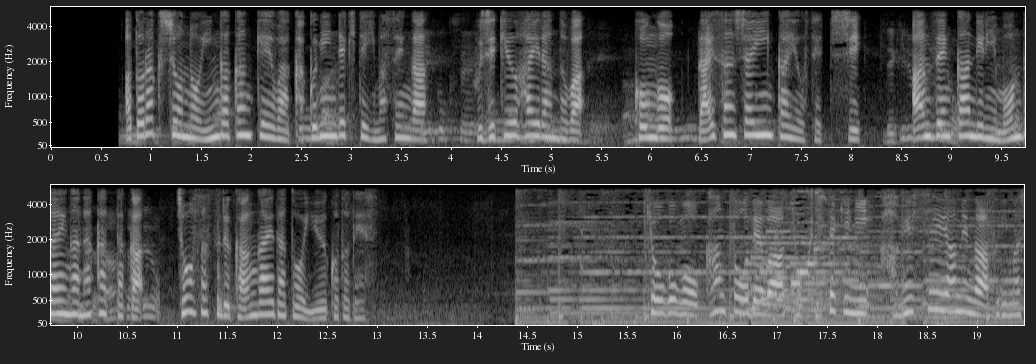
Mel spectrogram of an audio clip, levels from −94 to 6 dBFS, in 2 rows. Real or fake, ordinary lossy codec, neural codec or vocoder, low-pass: real; none; none; 5.4 kHz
